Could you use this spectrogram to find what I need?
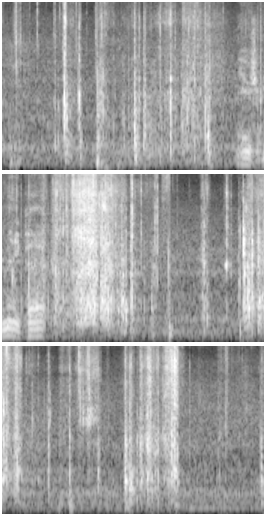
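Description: A cardboard box scrapes and thumps as it is moved.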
